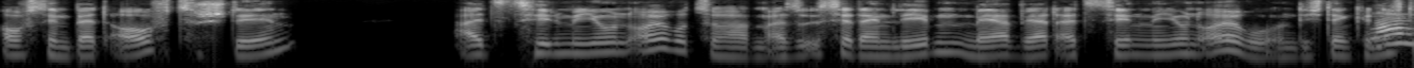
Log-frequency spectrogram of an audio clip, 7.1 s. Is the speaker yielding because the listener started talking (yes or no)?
yes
